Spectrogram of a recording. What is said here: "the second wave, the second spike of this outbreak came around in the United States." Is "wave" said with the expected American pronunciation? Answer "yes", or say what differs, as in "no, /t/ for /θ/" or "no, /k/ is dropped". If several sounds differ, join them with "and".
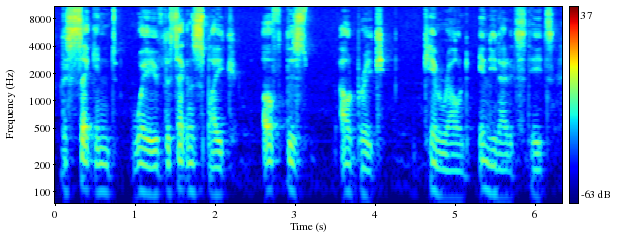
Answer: yes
